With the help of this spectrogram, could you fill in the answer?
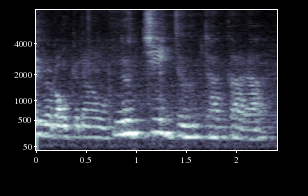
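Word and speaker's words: ぬちどぅ宝: Nuchidu takara. Say, repeat, call and response. Nuchidu takara. It's not Japanese language, it's Okinawan language. Let's do it slow 3 times. Nuchidu. Nuchidu. Takara.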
